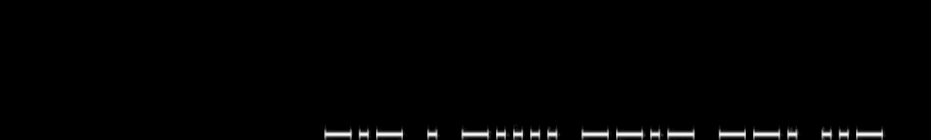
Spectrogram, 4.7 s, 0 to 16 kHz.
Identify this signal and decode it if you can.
Morse code, heard as a keyed tone, about 28 wpm, 700 Hz. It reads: KE6QGU
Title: USA Call Signs - 6 Characters - Repeated 3x - 28wpm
